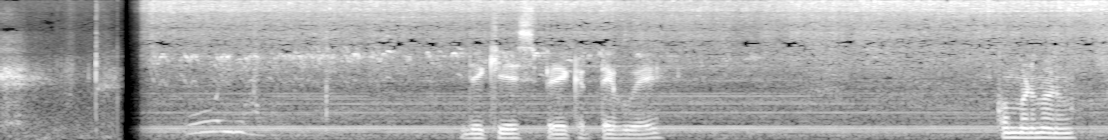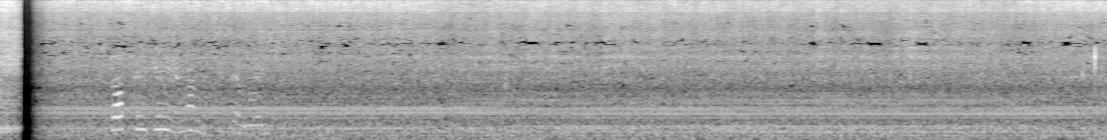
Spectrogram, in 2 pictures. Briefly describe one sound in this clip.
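A knapsack sprayer hisses steadily as it sprays plants.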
